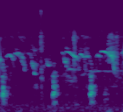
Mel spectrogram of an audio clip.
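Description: Chickens and a young stag (cockerel) cluck and chatter in short, bright bursts, a few birds close by in a quiet farmyard setting.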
